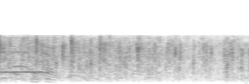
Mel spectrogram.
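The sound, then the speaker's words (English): A small in-studio crowd claps and cheers steadily throughout, fairly loud, with a few voices whooping over the dense patter of hands as a guest is welcomed. “This could be the first time that the in-studio crowd out-louded the actual sound to you.”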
